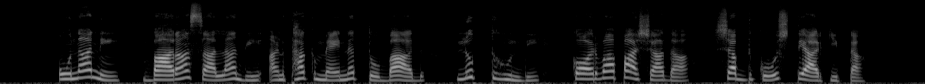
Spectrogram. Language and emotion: Punjabi, neutral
